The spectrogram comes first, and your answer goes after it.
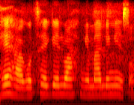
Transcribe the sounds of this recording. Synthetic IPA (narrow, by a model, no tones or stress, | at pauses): ɦɛɦak̬ɔt͡sʰɛk̬ɛlwaŋɛmaliŋiːsɔ̰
